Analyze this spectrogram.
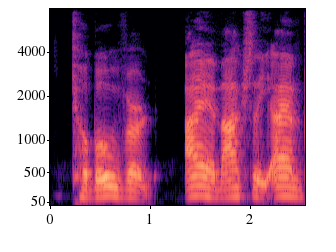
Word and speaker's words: Cabo Verde: Oh, is that Cape Verde? It's Cabo Verde.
